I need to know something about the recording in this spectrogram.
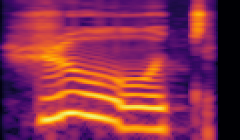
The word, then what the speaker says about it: route: So, the correct pronunciation of this word is root, root, root.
